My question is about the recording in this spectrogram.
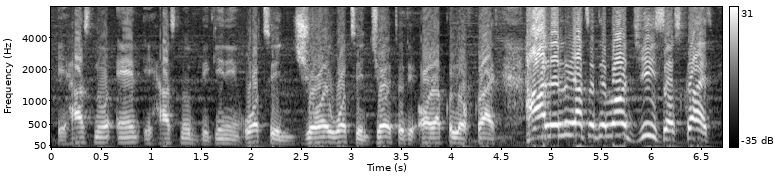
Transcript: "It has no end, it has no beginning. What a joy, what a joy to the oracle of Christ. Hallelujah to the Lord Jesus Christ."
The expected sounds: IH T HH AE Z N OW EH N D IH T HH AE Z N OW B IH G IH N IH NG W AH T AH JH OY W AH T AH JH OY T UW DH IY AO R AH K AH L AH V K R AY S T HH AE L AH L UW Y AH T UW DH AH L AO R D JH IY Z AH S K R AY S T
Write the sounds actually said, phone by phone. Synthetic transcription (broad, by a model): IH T HH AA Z N OW EH N D IH T HH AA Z N OW B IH G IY N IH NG W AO T AH JH OY W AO T AH JH OY T UW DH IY AO R AH K AH L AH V K R AY S T HH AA L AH L UW Y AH T UW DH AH L AO D JH IY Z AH S K R AY S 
